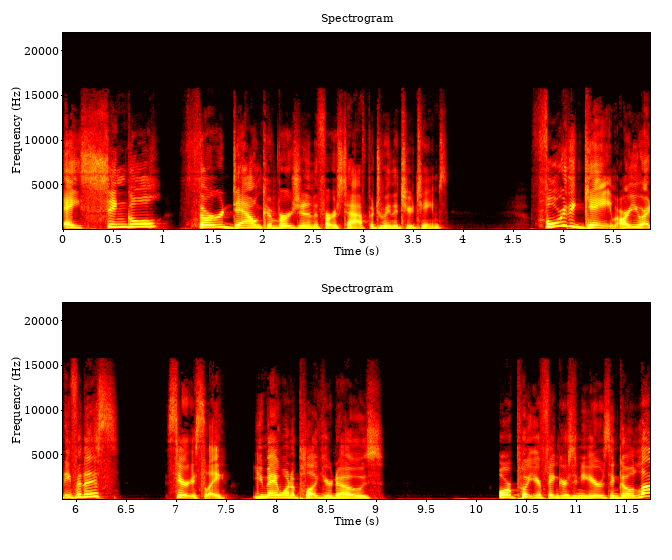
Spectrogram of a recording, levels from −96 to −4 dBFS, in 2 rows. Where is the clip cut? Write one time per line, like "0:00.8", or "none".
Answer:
none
